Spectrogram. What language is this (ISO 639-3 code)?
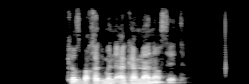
ckb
